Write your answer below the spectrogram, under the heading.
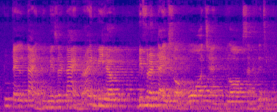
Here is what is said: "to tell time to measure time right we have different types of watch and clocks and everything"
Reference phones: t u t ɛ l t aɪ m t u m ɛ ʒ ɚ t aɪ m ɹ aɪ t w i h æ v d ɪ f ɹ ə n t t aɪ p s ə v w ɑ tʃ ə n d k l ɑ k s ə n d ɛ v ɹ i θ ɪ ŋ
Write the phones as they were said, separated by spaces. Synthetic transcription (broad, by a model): t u t ɛ l t aɪ m t u m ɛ z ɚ t aɪ m ɹ aɪ t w i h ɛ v d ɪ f ɹ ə n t t aɪ p s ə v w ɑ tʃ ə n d k l ɑ k s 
